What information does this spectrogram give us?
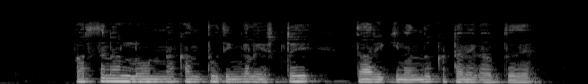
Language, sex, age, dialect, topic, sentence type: Kannada, male, 25-30, Coastal/Dakshin, banking, question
